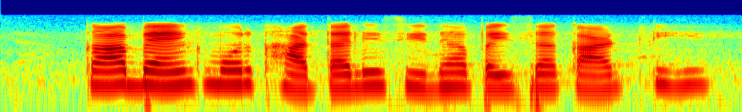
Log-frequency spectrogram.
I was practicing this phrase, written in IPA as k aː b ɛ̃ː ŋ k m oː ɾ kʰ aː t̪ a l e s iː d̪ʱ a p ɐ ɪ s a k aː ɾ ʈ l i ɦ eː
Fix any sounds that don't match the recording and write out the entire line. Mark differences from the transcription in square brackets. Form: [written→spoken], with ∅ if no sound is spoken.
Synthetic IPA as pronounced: k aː b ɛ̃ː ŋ k m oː ɾ kʰ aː t̪ a l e s iː d̪ʱ a p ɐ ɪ s a k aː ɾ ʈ l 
